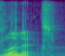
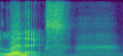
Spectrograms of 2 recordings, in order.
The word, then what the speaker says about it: Linux: But the holder of that name pronounces it Linus and we should respect his wishes and therefore pronounce his operating system kernel Linux.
